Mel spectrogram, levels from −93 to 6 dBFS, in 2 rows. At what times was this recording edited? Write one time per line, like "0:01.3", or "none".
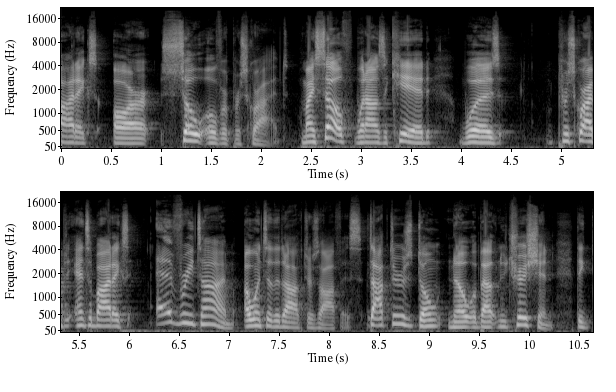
0:08.4

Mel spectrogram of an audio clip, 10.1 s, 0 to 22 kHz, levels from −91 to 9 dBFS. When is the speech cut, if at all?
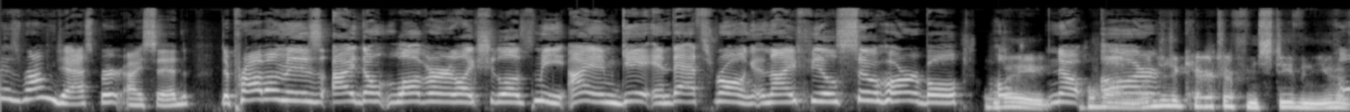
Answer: none

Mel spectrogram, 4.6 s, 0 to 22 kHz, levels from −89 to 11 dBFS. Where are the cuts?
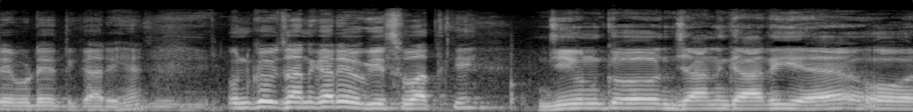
none

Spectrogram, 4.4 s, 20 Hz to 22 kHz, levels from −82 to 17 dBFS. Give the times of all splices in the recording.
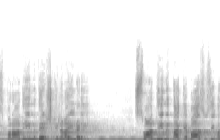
none

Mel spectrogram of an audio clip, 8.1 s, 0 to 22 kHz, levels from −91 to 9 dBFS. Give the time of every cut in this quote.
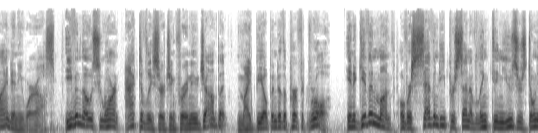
none

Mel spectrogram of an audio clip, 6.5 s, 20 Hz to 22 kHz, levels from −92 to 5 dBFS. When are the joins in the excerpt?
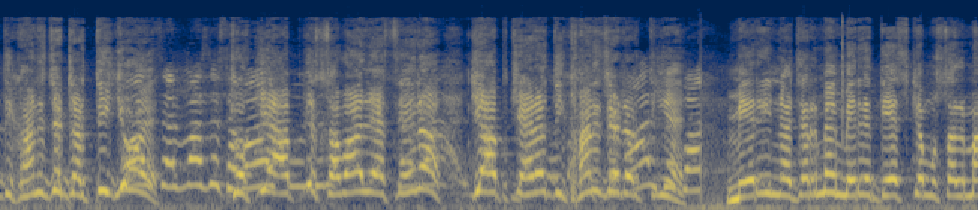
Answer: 0:04.7

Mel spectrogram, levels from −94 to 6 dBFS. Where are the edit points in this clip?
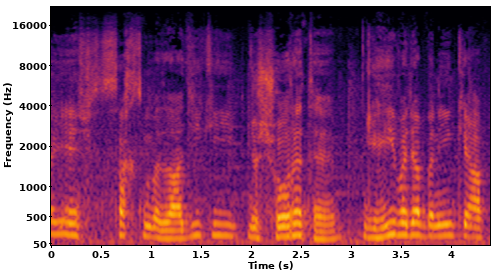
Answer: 0:01.9

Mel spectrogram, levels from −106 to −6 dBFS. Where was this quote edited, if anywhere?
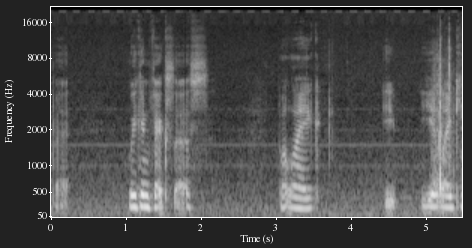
none

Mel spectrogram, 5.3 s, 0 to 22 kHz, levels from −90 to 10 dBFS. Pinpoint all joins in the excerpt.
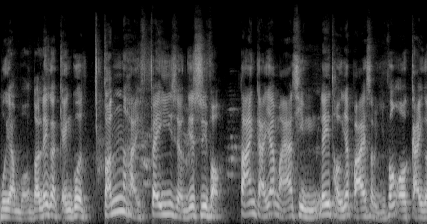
0:01.2

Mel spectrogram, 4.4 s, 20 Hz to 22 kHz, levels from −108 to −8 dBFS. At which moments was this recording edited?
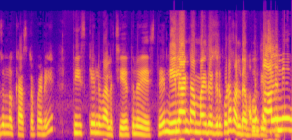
0:00.9

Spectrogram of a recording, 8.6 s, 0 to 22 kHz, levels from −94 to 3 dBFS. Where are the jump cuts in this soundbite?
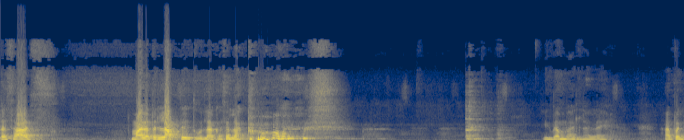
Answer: none

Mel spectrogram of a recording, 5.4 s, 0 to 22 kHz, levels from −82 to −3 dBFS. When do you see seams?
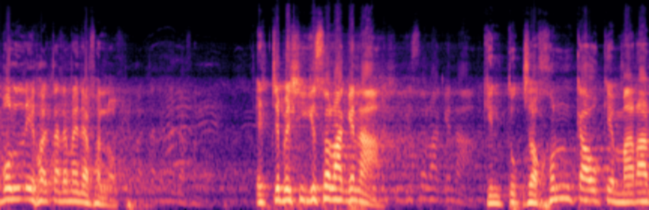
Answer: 0:04.3

